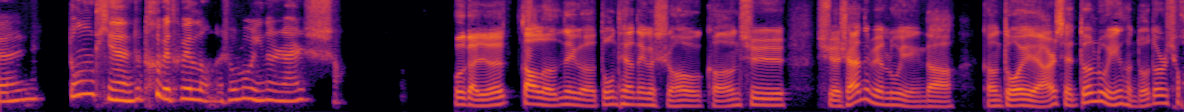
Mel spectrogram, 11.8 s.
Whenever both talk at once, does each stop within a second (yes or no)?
yes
